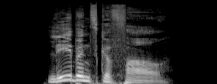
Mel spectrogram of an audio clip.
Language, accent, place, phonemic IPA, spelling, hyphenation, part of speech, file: German, Germany, Berlin, /ˈleːbn̩sɡəˌfaːɐ̯/, Lebensgefahr, Le‧bens‧ge‧fahr, noun, De-Lebensgefahr.ogg
- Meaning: danger to life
